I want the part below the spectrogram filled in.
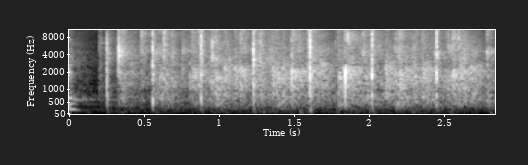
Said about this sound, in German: Und ich schicke auch nochmal einen Applaus raus an unser Next Generation Team, ey, was die abreißen im Teen Zone Bereich, im Motion Bereich.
